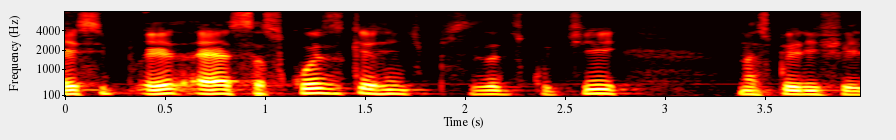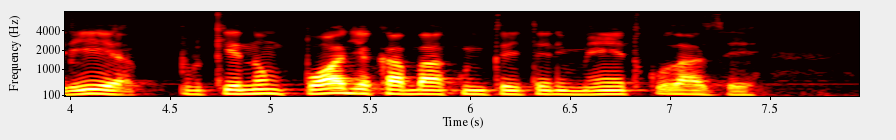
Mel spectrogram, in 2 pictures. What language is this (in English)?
Portuguese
